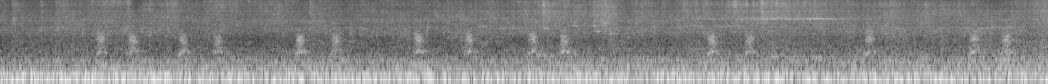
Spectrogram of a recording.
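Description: BNSF freight train's covered hopper cars rolling past at close range: a steady low rumble with frequent short clicks from the wheels on the rails.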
